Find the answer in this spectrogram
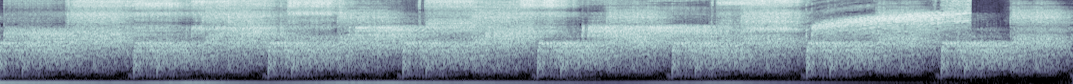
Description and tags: Synthetic machine.Can be looped.Stereo
Synthetic, Factory, Machine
